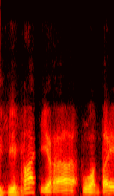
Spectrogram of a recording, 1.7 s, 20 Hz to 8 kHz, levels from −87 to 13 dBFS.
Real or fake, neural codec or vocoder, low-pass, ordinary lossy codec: fake; codec, 16 kHz in and 24 kHz out, 0.6 kbps, FireRedTTS-2 codec; 7.2 kHz; AAC, 48 kbps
